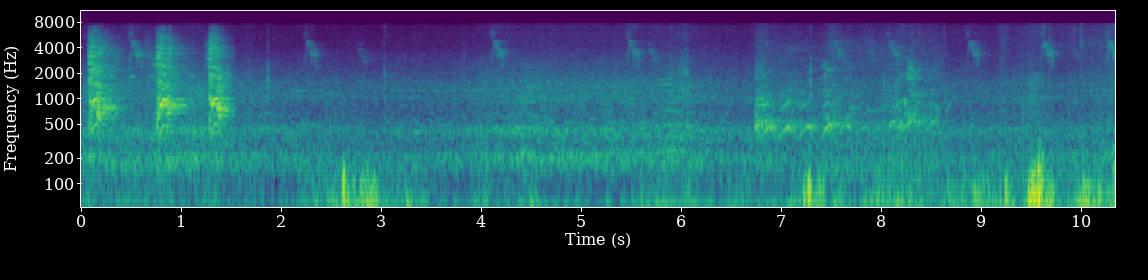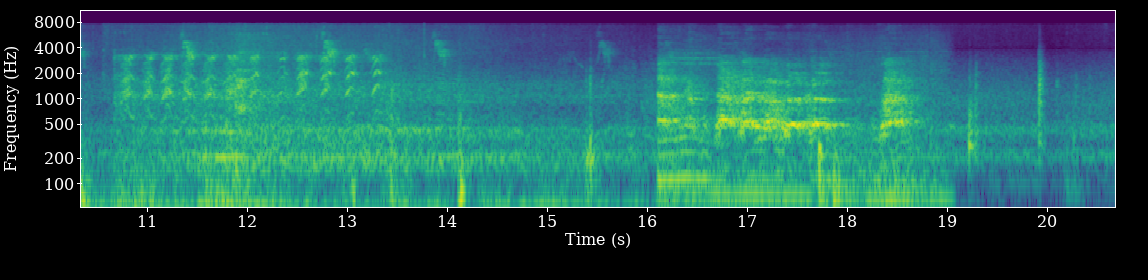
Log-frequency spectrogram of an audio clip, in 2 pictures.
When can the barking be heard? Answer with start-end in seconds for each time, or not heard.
0.1-1.6, 6.7-8.7, 10.7-13.4, 16.1-19.1.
